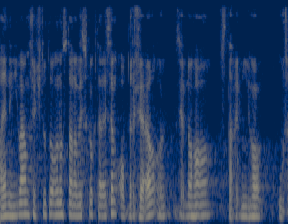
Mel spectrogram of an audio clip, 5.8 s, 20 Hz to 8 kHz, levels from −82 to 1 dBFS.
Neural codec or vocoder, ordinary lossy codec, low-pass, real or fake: vocoder, 22.05 kHz, 80 mel bands, HiFi-GAN; AAC, 32 kbps; 7.2 kHz; fake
